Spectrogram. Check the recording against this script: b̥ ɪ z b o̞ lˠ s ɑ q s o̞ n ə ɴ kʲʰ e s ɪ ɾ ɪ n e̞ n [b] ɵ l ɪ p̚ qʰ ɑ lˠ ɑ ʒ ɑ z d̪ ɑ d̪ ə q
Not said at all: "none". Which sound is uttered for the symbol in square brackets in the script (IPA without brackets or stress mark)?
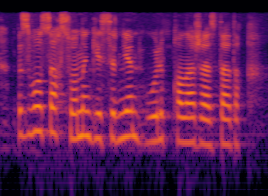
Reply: w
